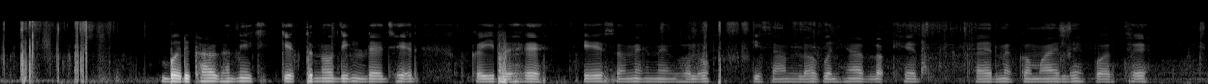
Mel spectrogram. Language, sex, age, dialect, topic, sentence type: Chhattisgarhi, male, 60-100, Northern/Bhandar, agriculture, statement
